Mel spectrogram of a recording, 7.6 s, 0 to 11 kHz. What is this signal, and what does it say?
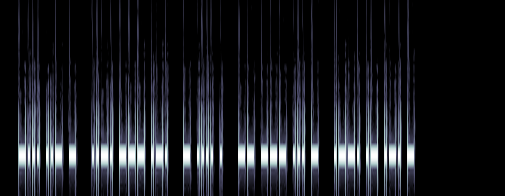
Morse code, heard as a keyed tone, about 34 wpm, 700 Hz. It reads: BUT FOR THE MOST PART
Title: Sets of 5 Words Encore 35wpm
